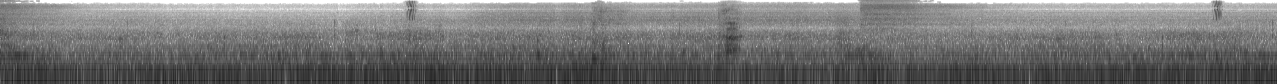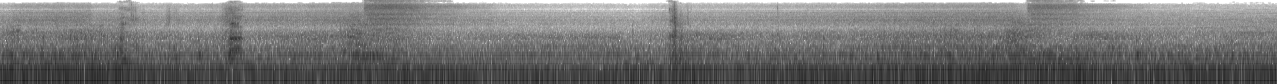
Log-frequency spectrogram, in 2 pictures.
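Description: Lava rumbles deeply and steadily.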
